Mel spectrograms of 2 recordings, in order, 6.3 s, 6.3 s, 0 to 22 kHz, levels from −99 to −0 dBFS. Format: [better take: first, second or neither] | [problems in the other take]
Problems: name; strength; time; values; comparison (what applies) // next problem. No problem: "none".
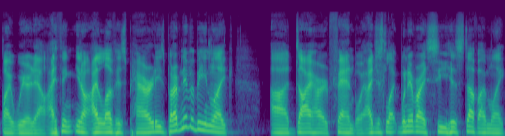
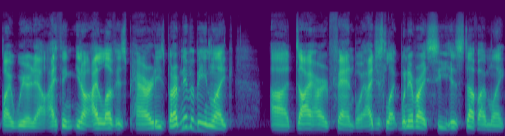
first | thin; very; fading below 300 Hz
